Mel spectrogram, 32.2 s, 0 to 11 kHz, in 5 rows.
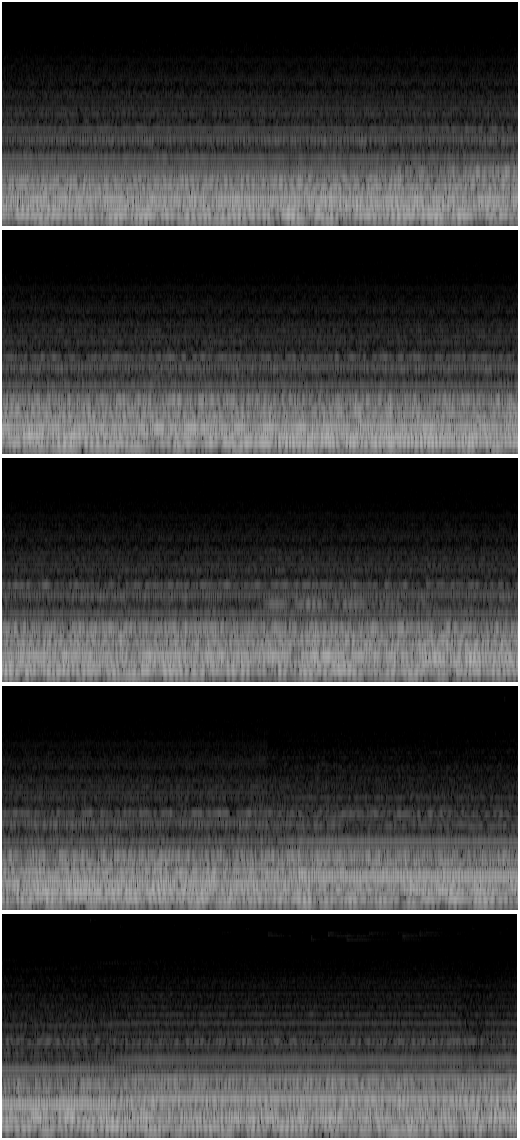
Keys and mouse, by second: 0.0-1.8 drag, 2.4-3.1 drag, 4.5-5.3 drag, 6.3-7.4 drag, 8.8-11.5 ctrl+alt+drag, 11.6 g, 11.9 z, 13.3 click, 14.7-15.2 alt+shift+drag, 15.8 click, 16.0-16.6 alt+shift+drag, 16.9-18.7 drag, 18.9-19.3 alt+shift+drag, 20.1 click, 22.9-23.9 drag, 24.2-25.0 drag, 25.5-27.2 drag, 29.1 click, 29.6 ctrl+alt+click, 30.1 ctrl+alt+shift+drag, 30.7 alt+shift+drag, 31.3-32.2 ctrl+alt+drag.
